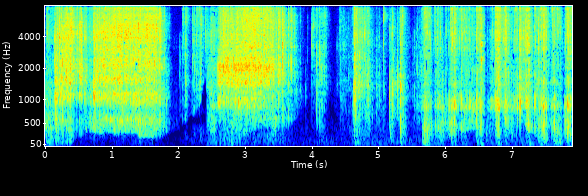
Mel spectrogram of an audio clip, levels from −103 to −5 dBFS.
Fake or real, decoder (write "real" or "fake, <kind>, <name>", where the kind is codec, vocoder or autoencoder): real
